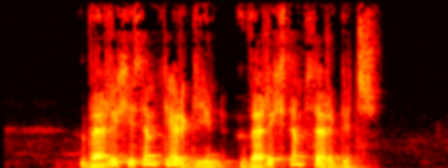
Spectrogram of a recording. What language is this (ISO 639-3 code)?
kab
